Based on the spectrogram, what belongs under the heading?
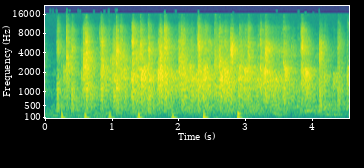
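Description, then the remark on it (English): An audience breaks into dense, steady applause for first-time visitors, with a regular low thumping beat about twice a second underneath for the first few seconds. No one speaks. “Well, this special applause is just for you.”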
